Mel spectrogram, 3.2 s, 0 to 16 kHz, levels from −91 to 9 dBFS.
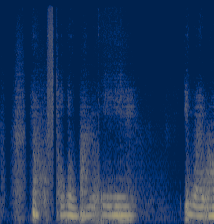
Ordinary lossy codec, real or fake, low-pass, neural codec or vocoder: none; fake; 14.4 kHz; codec, 44.1 kHz, 0.9 kbps, DAC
